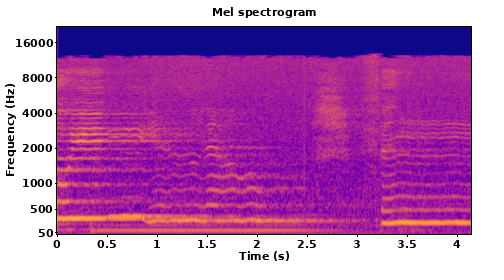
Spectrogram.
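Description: A Mandarin pop song playing: a singer holds long notes with vibrato over a steady low bass, the music dipping in level near the three-second mark before a new held note comes in.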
